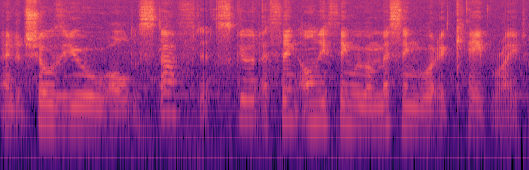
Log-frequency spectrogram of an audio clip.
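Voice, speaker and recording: A man giving a casual let's play commentary, thinking aloud in a halting way. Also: mid-range voice. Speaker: gaming YouTuber. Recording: clear game noise behind. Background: video game ambience.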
